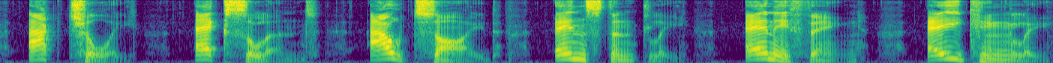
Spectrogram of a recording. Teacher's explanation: слово начинается с твердым приступом, мы крякаем в начале actually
